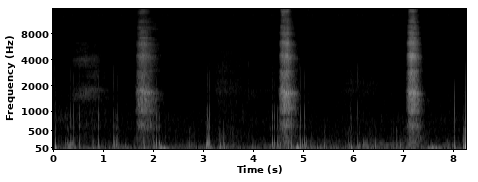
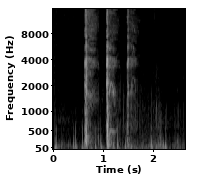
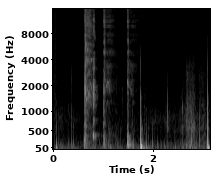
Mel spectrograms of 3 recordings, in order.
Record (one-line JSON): {"exhalation_length": "8.3 s", "exhalation_amplitude": 1272, "exhalation_signal_mean_std_ratio": 0.35, "three_cough_length": "2.6 s", "three_cough_amplitude": 5875, "three_cough_signal_mean_std_ratio": 0.25, "cough_length": "3.2 s", "cough_amplitude": 3866, "cough_signal_mean_std_ratio": 0.2, "survey_phase": "beta (2021-08-13 to 2022-03-07)", "age": "45-64", "gender": "Female", "wearing_mask": "No", "symptom_none": true, "smoker_status": "Never smoked", "respiratory_condition_asthma": false, "respiratory_condition_other": false, "recruitment_source": "Test and Trace", "submission_delay": "2 days", "covid_test_result": "Negative", "covid_test_method": "RT-qPCR"}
